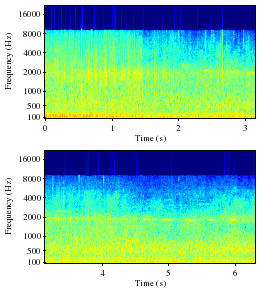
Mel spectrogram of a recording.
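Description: Steady rushing tyre and road noise of a Tesla Model X rolling slowly along a paved driveway, with a faint thin tone coming in about a third of the way through.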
